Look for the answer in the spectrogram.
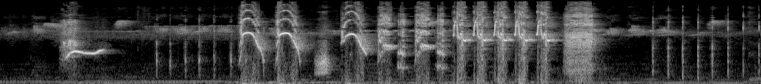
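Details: Nias hill myna song used to spur a reluctant myna to sing: a rising whistle, then loud arched whistled notes followed by a quick series of sharp clipped calls over a faint high hiss.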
